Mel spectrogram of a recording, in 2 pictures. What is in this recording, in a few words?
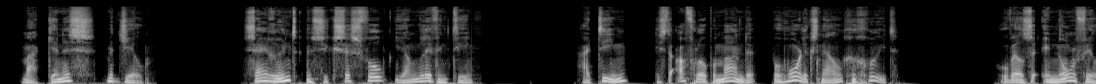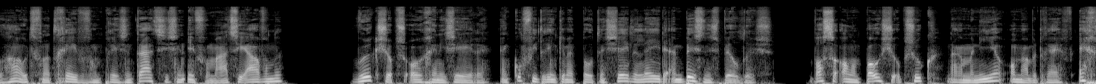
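Dutch, male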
